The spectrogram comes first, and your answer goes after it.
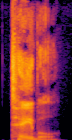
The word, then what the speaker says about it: Table: Table, stress on the first syllable.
